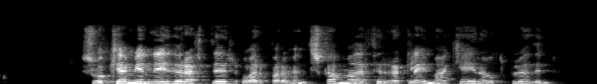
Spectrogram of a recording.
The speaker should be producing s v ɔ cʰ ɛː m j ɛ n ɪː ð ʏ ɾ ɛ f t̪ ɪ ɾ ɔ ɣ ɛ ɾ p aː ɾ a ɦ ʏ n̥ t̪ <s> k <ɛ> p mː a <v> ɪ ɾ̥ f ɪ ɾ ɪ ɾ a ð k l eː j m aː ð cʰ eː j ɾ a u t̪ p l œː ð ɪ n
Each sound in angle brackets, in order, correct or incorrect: correct, incorrect, incorrect

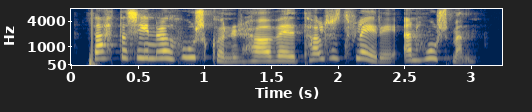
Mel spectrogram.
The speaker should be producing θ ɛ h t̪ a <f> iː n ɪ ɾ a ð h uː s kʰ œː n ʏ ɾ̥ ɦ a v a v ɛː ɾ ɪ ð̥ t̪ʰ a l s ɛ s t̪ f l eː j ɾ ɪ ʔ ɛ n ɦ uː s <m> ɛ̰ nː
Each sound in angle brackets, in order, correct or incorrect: incorrect, correct

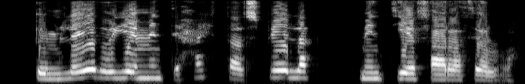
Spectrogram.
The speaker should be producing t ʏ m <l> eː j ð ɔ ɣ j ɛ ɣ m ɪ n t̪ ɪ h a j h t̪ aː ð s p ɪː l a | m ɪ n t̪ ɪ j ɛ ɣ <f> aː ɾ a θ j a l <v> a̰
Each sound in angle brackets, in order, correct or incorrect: correct, correct, correct

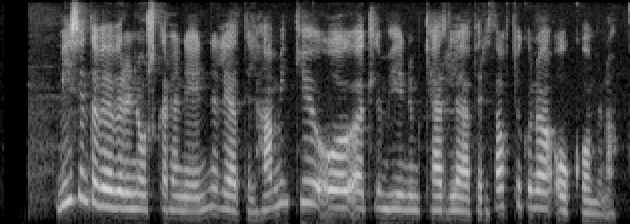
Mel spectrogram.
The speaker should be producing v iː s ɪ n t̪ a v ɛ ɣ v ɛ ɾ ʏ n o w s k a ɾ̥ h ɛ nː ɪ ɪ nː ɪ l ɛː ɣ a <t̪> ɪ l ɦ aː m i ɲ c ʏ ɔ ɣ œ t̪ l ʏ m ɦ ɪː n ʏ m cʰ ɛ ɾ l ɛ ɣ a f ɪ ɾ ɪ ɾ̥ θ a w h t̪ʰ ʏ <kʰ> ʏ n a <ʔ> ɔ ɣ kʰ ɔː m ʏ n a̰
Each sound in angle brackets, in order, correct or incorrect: incorrect, incorrect, correct

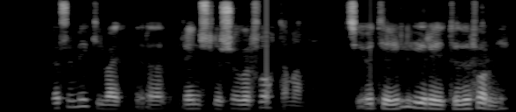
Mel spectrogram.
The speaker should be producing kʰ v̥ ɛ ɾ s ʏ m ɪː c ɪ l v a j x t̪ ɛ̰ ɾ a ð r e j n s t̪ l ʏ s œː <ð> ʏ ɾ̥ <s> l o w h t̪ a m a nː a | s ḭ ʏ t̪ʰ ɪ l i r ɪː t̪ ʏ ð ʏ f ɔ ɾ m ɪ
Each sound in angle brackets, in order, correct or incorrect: incorrect, incorrect

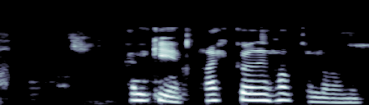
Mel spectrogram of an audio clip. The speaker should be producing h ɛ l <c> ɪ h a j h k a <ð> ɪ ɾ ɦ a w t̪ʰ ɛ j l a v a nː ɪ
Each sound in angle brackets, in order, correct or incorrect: correct, correct

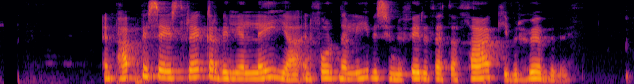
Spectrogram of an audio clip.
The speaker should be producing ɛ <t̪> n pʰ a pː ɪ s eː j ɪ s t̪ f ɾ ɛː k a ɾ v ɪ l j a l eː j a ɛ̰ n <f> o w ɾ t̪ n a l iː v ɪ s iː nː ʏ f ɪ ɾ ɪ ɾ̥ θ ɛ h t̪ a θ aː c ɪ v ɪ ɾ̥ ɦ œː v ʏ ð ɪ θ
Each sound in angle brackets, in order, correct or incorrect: incorrect, correct

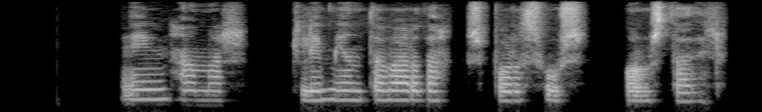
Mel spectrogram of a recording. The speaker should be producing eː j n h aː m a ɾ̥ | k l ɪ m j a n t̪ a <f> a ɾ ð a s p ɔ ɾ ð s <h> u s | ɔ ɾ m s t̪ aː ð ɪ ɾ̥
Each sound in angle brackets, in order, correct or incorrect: incorrect, correct

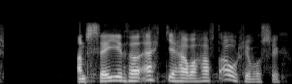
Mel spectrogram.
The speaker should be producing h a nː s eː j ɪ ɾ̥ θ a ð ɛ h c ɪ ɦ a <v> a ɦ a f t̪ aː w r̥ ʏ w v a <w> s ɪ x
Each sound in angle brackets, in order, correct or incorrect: correct, correct

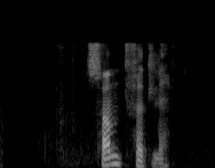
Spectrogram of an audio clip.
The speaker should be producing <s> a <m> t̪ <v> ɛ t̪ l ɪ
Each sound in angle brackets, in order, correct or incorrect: correct, incorrect, incorrect

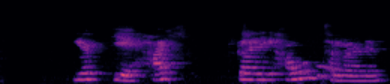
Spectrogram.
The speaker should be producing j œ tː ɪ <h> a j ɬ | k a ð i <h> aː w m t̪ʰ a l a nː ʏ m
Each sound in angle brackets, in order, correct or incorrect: correct, correct

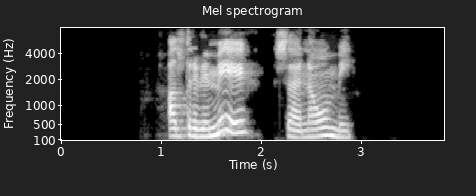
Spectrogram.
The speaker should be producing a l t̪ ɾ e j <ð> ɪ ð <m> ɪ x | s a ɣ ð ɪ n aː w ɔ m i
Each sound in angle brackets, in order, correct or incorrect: incorrect, correct

